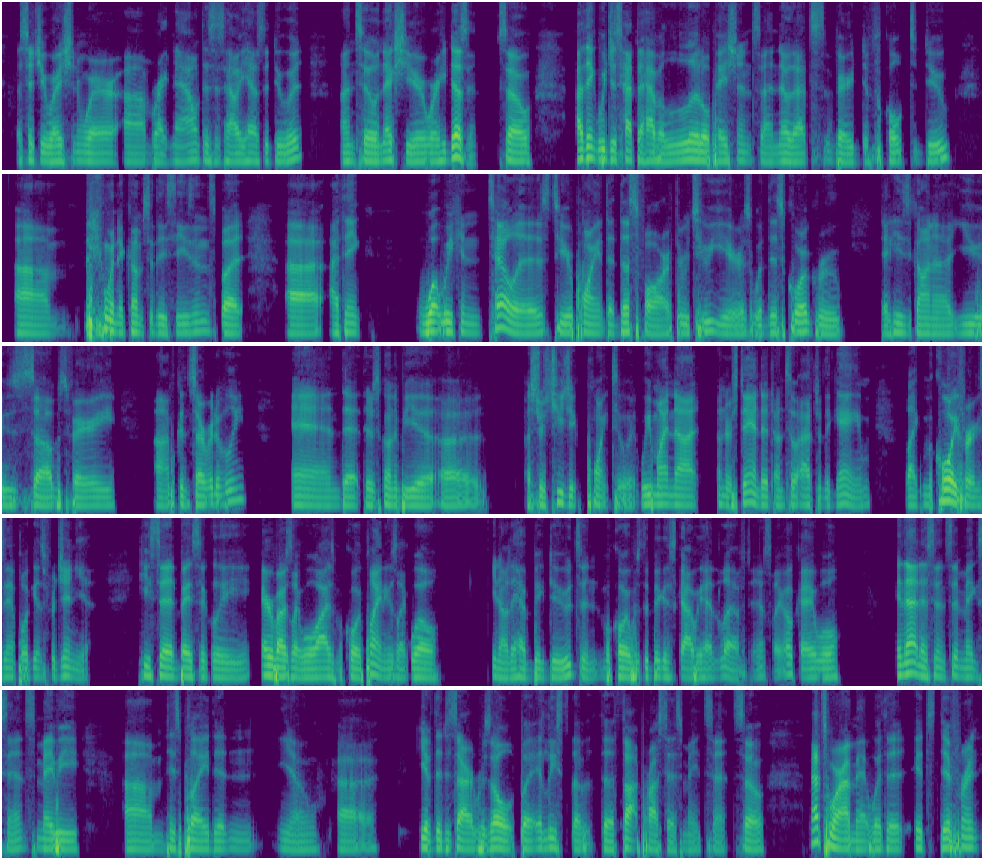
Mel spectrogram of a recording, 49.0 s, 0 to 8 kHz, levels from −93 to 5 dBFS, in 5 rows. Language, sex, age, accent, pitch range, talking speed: English, male, 30-49, American, 105-115 Hz, 210 wpm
